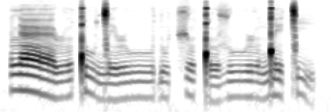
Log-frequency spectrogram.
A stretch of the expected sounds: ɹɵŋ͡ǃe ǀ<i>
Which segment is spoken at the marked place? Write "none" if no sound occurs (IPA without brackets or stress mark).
i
